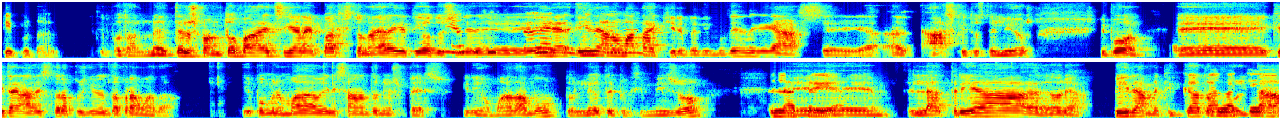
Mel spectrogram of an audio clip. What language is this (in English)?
Greek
